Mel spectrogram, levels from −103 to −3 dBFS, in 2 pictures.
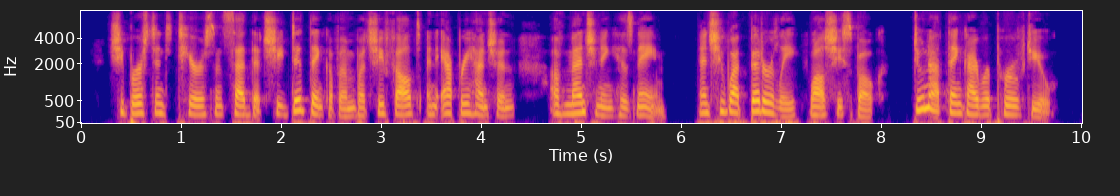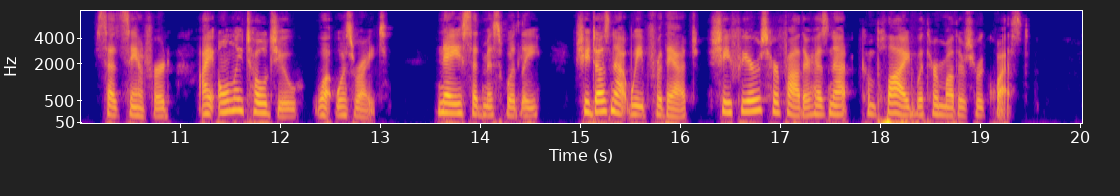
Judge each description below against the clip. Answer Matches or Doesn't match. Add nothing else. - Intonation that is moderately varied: Matches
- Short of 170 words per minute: Doesn't match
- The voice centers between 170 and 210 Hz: Matches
